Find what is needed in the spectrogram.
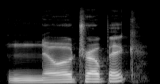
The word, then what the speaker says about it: nootropic: No, but not new like N-E-W either. – This is new like Chattanooga. – Yes. – N-O-O. – Newt. – And look, some people say it's pronounced nootropic. – Or nootropic. – Or nootropic. – Nootropic. That's what the lady on Google says.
